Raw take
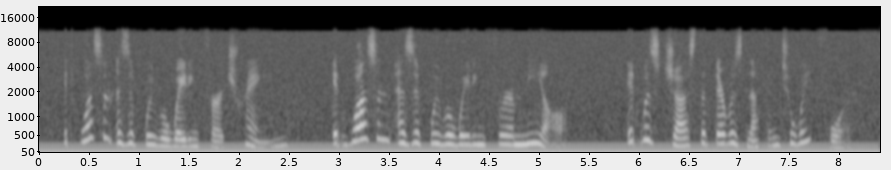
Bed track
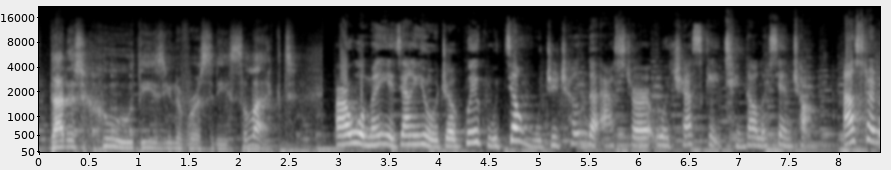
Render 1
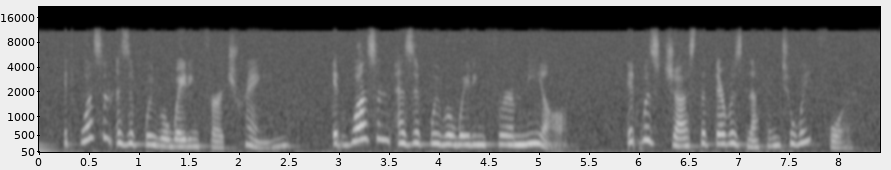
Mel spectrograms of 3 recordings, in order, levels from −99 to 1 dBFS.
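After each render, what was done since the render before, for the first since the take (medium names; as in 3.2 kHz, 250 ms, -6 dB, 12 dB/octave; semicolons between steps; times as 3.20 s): de-hum 50 Hz, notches 5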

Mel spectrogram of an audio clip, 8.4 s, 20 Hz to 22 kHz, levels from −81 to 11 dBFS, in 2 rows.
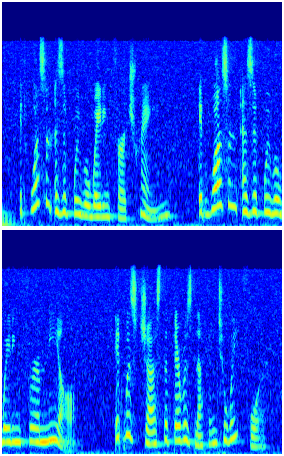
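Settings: noise reduction 8 dB, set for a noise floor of -43 dBFS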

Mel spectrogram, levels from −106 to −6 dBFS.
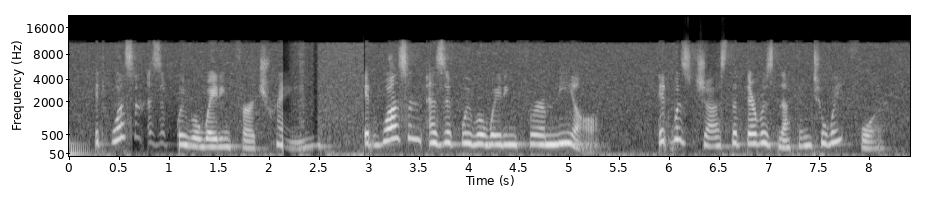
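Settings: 0.62–1.10 s: amplifier tone stack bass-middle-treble 10-0-10; 2.13–2.96 s: compressor with a negative ratio -38 dBFS, ratio -0.5; 6.08–6.57 s: compression, threshold -25 dBFS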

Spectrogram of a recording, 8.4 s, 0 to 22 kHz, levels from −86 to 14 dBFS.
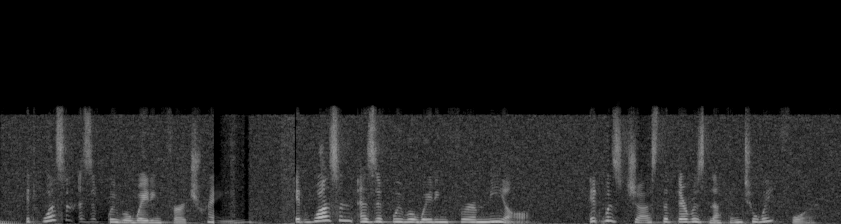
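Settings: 2.14–2.81 s: gain -5 dB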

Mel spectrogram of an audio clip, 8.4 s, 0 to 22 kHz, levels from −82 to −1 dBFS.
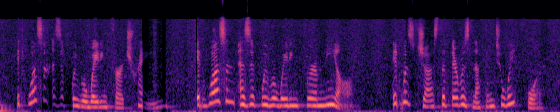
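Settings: saturation -12.5 dBFS, distortion -21 dB; tremolo 3 Hz, depth 35%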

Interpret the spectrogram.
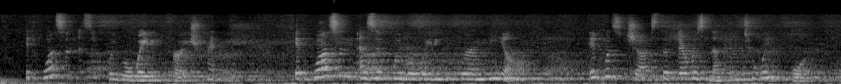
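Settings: echo that smears into a reverb 494 ms, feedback 55%, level -10 dB; simulated room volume 100 m³, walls mixed, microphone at 0.59 m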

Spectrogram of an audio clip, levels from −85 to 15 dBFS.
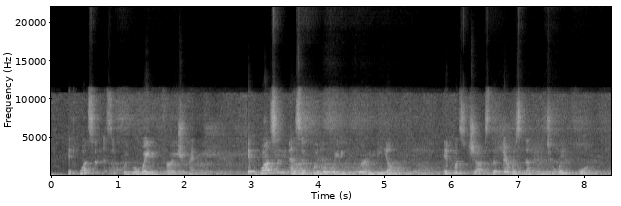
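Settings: trim +10.5 dB; peak limiter -1 dBFS, peak gain reduction 1 dB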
